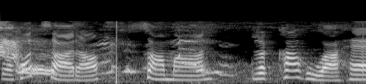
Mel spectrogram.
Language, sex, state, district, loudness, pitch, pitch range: Hindi, female, Punjab, Pathankot, -14 LUFS, 225 Hz, 195-265 Hz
